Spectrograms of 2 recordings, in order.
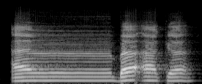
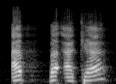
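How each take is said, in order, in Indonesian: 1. Bunyi n dinasalkan dan tersembunyi sebelum b. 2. Bunyi n melebur sepenuhnya menjadi b yang ganda. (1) "dibaca dengan ikhfa tidak cocok" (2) "diubah menjadi idgham atau dimasukkan ke huruf ba juga tidak cocok"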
